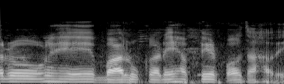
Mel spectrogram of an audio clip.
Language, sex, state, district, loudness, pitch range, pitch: Chhattisgarhi, male, Chhattisgarh, Raigarh, -18 LUFS, 110-125 Hz, 120 Hz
